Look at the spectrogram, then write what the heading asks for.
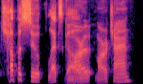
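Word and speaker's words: Maruchan: of soup let's go marochan is how you say that yeah march on yep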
